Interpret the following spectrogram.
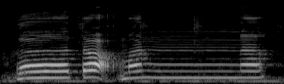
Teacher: Ismam yaitu mencampurkan harokat fathah ke dalam doma serta bibirnya dimonyongkan.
